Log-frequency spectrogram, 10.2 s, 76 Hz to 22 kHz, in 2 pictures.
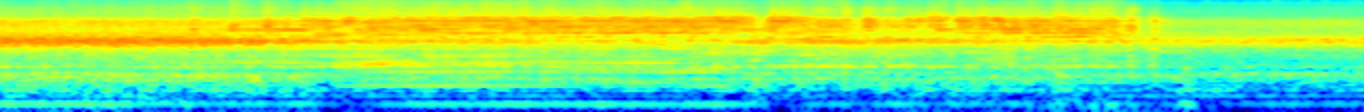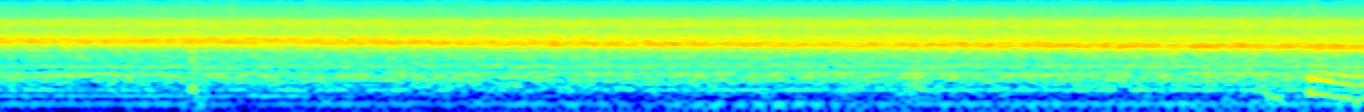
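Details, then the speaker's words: Delta 12 in 33-892 radial arm saw crosscutting a board, with the saw pulled through faster at a typical feed speed and guided by the left hand. A steady, even rasp and high whir with no chatter or bogging; a normal cut that comes out clean thanks to the installed blade. "So, let's make another cut here. And I'm going to take a little bit more off the board. And this time, I'll move the saw out a little more rapidly."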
